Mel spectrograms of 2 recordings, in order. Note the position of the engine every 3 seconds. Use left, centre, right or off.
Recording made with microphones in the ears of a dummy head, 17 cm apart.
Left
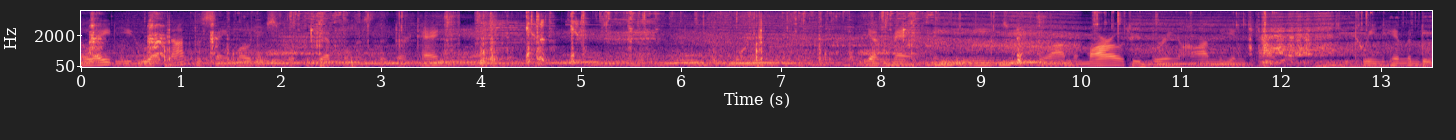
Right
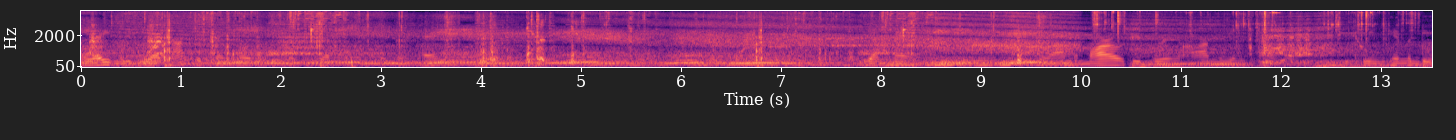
right, right, right, centre, left.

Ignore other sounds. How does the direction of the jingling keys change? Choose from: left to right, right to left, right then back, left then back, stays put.
left then back.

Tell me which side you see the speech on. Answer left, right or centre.
left.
